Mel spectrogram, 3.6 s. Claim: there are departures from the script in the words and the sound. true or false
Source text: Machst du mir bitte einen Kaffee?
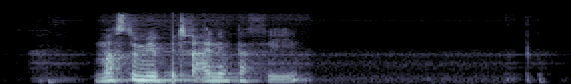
false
